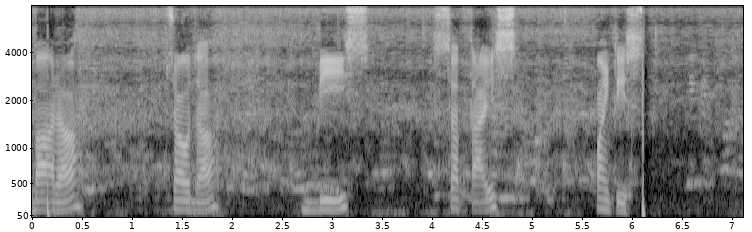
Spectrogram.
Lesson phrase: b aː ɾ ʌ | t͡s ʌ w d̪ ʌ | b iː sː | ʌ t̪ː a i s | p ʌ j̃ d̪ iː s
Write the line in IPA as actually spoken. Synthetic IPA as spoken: b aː ɾ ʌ | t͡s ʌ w d̪ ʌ | b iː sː | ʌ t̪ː a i s | p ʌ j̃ t̪ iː s

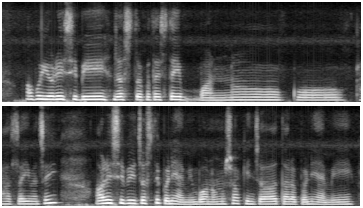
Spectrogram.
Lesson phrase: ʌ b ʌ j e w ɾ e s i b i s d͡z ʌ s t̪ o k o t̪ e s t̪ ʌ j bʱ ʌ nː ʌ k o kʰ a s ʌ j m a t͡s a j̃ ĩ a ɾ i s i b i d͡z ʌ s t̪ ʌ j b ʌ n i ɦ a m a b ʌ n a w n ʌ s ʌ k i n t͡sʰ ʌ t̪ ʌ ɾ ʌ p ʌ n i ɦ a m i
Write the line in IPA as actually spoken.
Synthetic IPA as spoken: ʌ b ʌ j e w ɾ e s i b i d͡z ʌ s t̪ o k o t̪ e s t̪ ʌ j bʱ ʌ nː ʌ k o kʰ a s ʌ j m a t͡s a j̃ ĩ ʌ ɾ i s i b i d͡z ʌ s t̪ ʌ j p ʌ n i ɦ a m i b ʌ n a w n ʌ s ʌ k i n t͡sʰ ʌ t̪ ʌ ɾ ʌ p ʌ n i ɦ a m i

